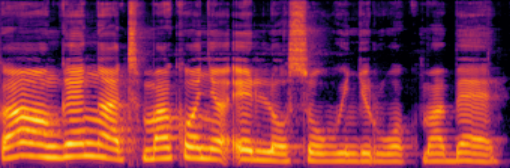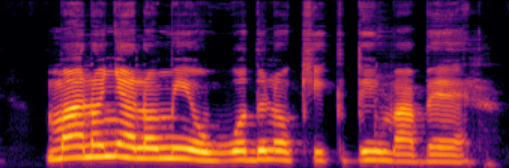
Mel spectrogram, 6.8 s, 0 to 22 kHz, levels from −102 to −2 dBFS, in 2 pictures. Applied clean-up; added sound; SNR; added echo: neural mask model DeepFilterNet 3.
